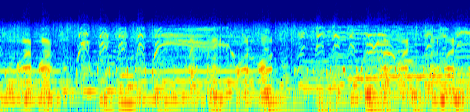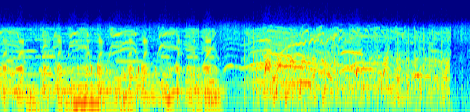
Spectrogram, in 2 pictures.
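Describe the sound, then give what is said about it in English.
Two pigs billed as singing pigs squeal and grunt almost nonstop, their pitched cries layered into a dense, tuneful jumble before a burst of higher, wavering squeals near the end. “Presenting Mr. and Mrs. Patty Pig.”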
